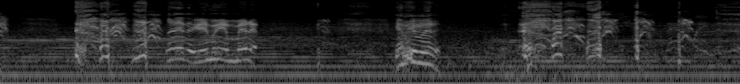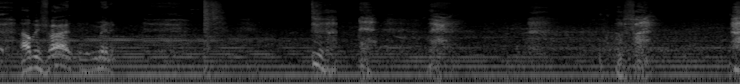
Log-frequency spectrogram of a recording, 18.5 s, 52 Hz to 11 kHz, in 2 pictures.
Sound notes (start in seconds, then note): 0.9 coughs; 7.9 coughs blood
